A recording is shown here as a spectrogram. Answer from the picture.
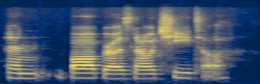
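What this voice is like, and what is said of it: Put-on British accent. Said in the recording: “I don't know why I said that with a British accent.”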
